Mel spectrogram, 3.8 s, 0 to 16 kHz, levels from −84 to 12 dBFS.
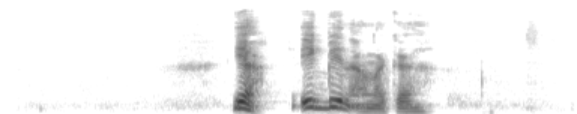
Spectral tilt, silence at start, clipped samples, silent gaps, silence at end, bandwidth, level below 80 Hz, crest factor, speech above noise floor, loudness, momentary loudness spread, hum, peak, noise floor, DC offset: -5 dB/octave; 1.55 s; under 0.1%; none; 1.05 s; 11.5 kHz; -70 dBFS; 22 dB; 53 dB; -23 LUFS; 10 LU; none; -4 dBFS; -75 dBFS; under 0.1%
